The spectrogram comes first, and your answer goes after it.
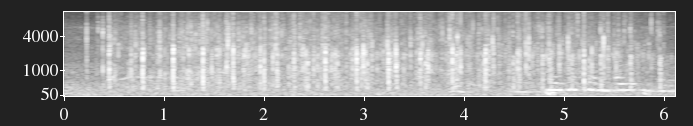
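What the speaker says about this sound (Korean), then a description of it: "다시 한번 따뜻한 박수 부탁드리겠습니다" An audience at a memorial cultural event for the Aricell disaster victims claps warmly after a speech. The clapping is dense and steady, with a voice speaking over it near the end.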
